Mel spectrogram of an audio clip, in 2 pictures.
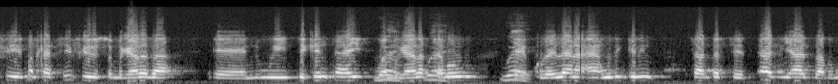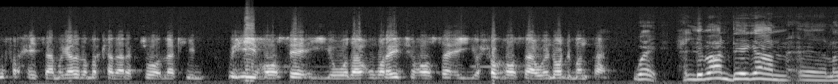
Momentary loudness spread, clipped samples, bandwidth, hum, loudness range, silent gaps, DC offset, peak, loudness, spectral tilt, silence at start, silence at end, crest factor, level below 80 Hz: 11 LU; 0.4%; 16 kHz; none; 4 LU; none; 0.3%; 0 dBFS; -11 LUFS; -3 dB/octave; 0 s; 0 s; 12 dB; -50 dBFS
